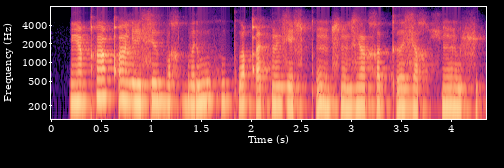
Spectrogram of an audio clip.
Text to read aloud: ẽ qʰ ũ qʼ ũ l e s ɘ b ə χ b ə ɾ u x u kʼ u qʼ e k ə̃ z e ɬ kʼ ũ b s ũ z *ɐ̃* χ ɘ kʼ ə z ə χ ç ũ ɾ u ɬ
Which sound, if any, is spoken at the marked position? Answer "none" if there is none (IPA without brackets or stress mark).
ə̃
